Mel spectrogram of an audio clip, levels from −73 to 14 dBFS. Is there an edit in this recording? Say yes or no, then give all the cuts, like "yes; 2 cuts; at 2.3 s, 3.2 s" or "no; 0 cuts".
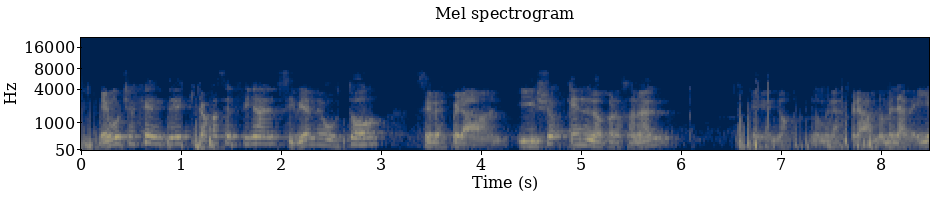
no; 0 cuts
